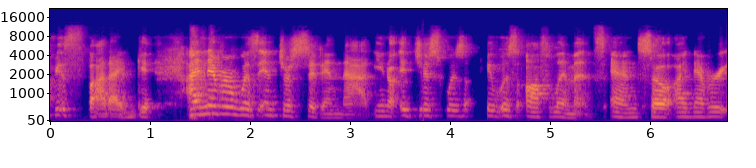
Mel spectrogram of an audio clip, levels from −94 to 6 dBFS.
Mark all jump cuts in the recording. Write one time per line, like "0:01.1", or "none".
0:04.3

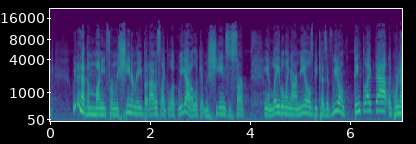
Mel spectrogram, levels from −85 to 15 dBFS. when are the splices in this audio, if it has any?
0:04.3

